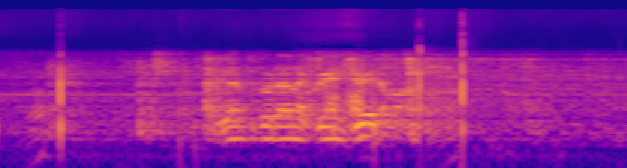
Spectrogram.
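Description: A man speaks calmly, heard through a television loudspeaker.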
